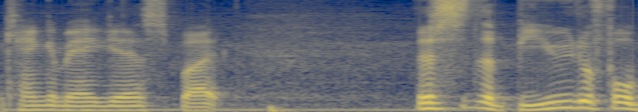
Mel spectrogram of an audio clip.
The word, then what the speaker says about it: Kancamagus: the Kancamagus Highway and now I know everybody has their own way of pronouncing that I've always grown up saying kangamangus but this is the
